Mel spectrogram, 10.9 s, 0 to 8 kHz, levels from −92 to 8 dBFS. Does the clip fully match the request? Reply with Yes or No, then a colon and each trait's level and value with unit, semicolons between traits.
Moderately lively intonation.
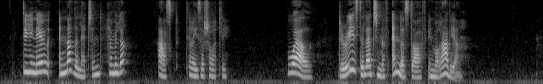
No: wide, 7.1 semitones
